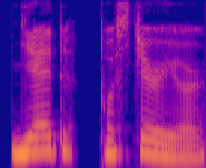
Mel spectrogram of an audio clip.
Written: Yed Posterior

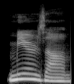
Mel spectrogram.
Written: Mirzam

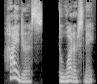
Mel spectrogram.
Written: Hydrus

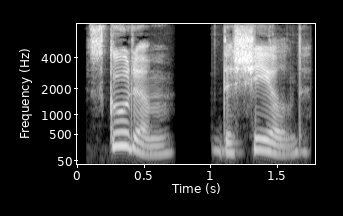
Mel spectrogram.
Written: Scutum

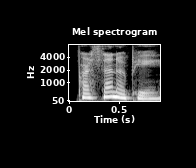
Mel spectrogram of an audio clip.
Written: Parthenope

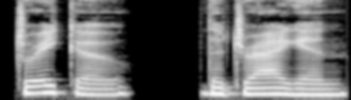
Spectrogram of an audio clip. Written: Draco

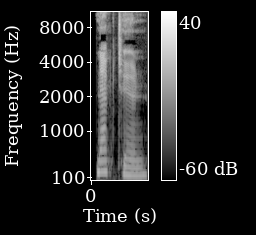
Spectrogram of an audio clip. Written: Neptune

